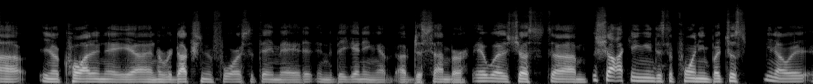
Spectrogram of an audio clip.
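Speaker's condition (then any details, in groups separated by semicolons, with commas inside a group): No condition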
